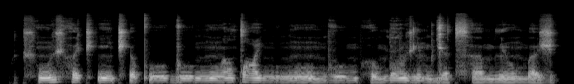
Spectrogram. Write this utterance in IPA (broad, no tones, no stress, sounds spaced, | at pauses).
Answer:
t͡ʃʰ ũ ʒ h ə t͡ʃʼ ĩ t͡ʃʼ ə pʼ uː ɡ uː ŋ ũː tˤ iː ŋ u ŋ ũː m ɣ uː m h ʊ m ʕ ũ ʒ ɾʲ ə̃ m ɡʲ ə t͡sʰ ɜ m lʲ ũ m ɜ ʒ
